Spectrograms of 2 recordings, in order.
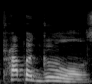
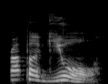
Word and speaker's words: propagule: They're called propags. Or actually, you know what? I'm going to look it up because I might be saying it wrong. Apparently, uh apparently it's called propagule.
